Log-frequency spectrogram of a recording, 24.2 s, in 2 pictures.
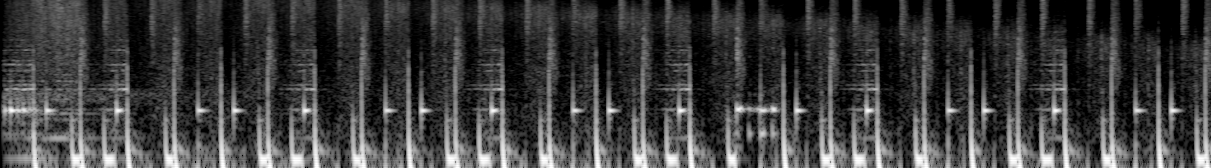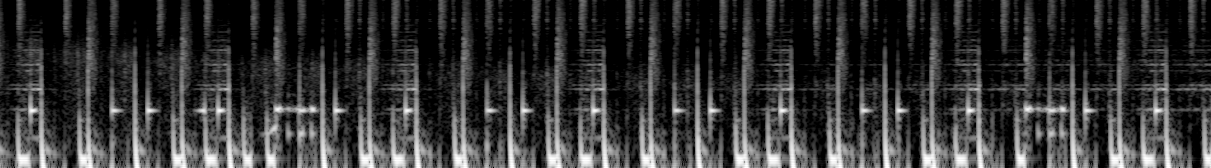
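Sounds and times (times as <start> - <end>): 
DJ vibes ringtone: 0.0 - 24.2.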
